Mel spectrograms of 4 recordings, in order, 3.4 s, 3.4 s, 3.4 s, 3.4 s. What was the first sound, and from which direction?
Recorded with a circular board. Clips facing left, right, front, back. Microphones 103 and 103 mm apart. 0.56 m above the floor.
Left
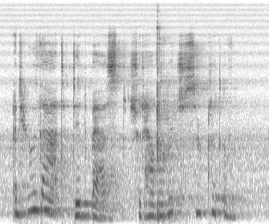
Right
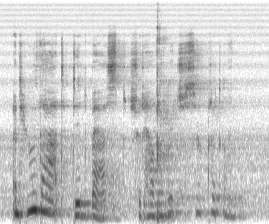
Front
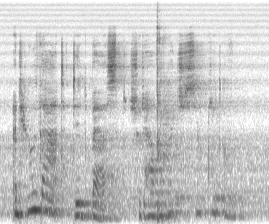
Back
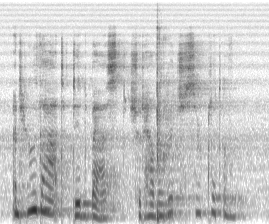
A woman speaking, 125° right.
